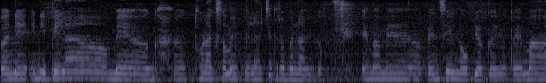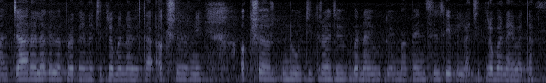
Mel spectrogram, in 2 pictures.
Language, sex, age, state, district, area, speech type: Gujarati, female, 18-30, Gujarat, Amreli, rural, spontaneous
